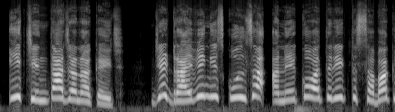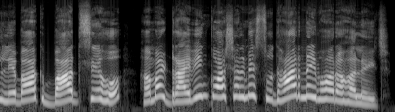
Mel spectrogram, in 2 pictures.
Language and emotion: Maithili, angry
